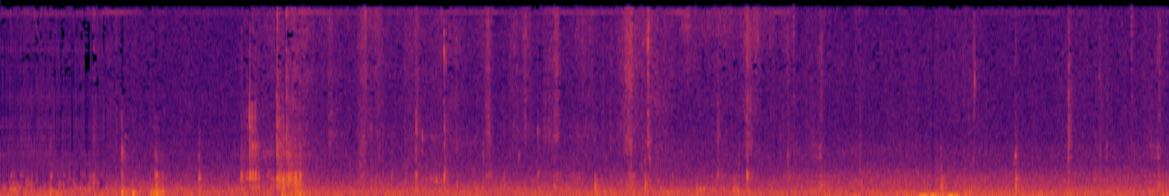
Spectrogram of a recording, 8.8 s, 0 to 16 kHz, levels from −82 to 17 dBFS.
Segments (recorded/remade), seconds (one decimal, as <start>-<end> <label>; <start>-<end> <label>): 0.0-0.8 remade; 0.8-8.8 recorded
